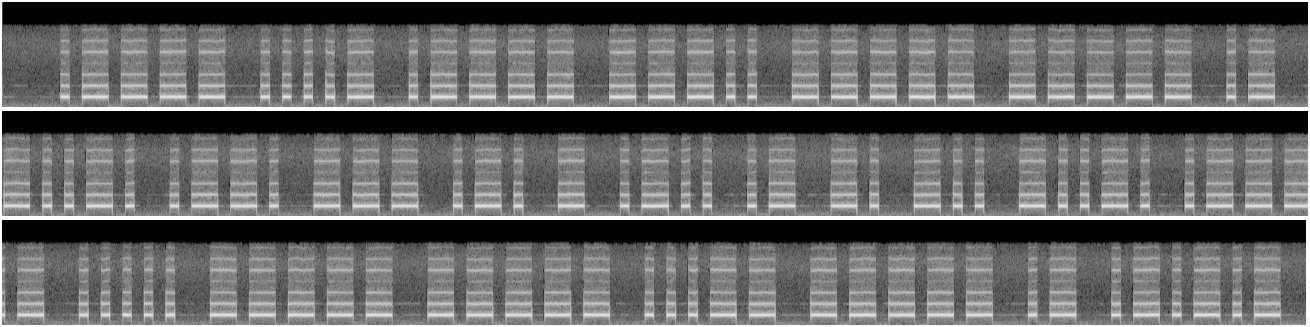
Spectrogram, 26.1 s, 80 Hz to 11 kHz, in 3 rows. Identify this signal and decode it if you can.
Morse code, heard as a keyed tone, about 17 wpm, 1160 Hz. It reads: 141800A/PORTLAND/150030A.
